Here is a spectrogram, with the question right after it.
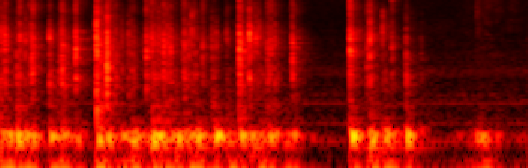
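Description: Fingertips of both hands type on a black plastic membrane computer keyboard with plastic keys and a hollow body, sitting on a desk. The result is a quick run of short, muffled, low-heavy key taps, a brief pause, then a few more taps that trail off softer.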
